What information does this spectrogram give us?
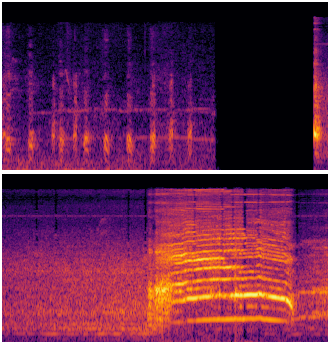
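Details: Chicken clucking: a quick series of short rhythmic clucks, a brief silence, then a rising background hiss and a loud, drawn-out harmonic squawk that falls slightly at the end.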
